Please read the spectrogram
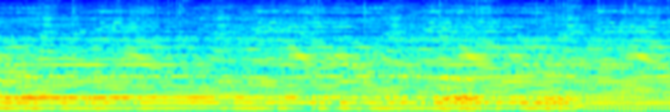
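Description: Slow unmetred khyal alap in Raga Darbari Kanada: a male voice holds one long steady note over a harmonium and the tanpura drone, with no tabla. About seven seconds in the note begins to sway in slow oscillations, then softens near the end.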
